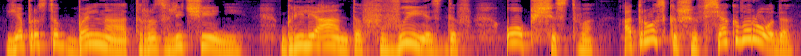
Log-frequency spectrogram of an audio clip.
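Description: A woman's voice: medium pitch, big pitch swings, slow, slightly rough, exaggerated voice. An actress playing a young woman who poses as a bored rich lady in a radio play, speaking in a haughty, mannered way. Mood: languid. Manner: haughty, mannered, languid speech.

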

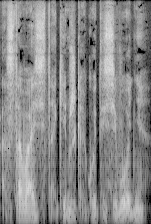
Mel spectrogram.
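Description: A man hosting a radio interview, hoarse today, talking warmly and with many pauses and fillers. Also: fairly low pitch, steady tone, no room sound, studio quality. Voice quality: husky, gravelly. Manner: warm-hearted, rambling, many fillers. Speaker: radio host. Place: radio studio.

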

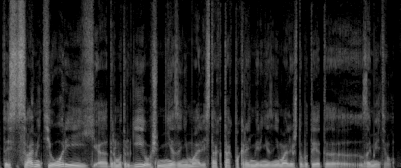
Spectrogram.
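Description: A man hosting a radio talk show, interviewing conversationally with halting, self-correcting phrasing. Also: medium pitch, expressive, warm tone, no echo. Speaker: radio host. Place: dry radio studio.

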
